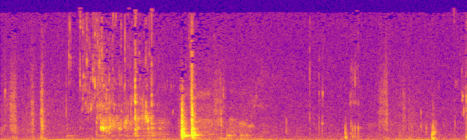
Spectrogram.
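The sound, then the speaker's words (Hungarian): Water pours briefly into a glass, followed by a sharp clink and a few quiet gulps or sips, all fairly soft with no talking. “Szabad egy kis vizet?”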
